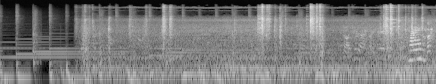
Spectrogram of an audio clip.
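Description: Plucked guitar music for about a second and a half, then the inside of an Alishan Forest Railway carriage: a steady low hum under a noisy background, with several sharp knocks and clatters and voices near the end.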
